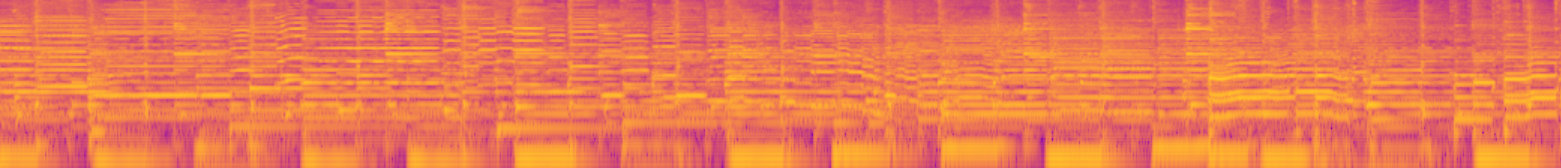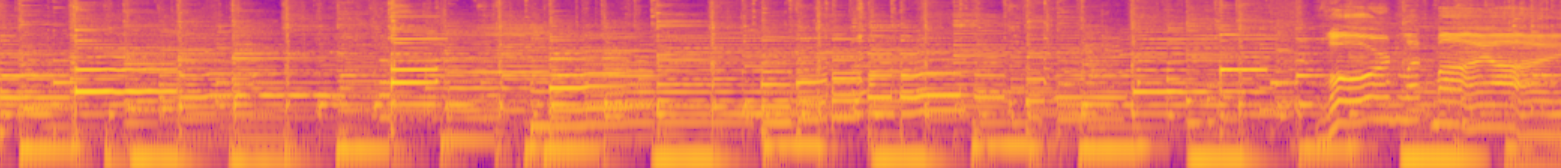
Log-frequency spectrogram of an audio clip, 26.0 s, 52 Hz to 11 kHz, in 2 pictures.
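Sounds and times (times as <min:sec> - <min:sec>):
banjo: 0:00.0 - 0:26.0
bass notes on the beat: 0:00.0 - 0:26.0
fiddle with sliding notes: 0:00.0 - 0:26.0
guitar: 0:00.0 - 0:26.0.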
